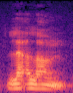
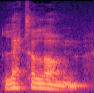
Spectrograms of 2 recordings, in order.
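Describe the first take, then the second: First: The T in 'let' is a glottal stop. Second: The T in 'let' is pronounced clearly.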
